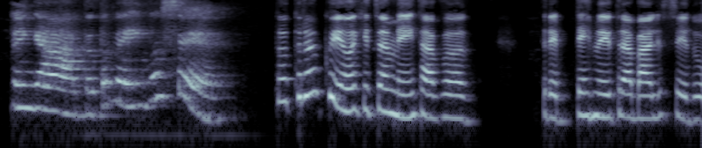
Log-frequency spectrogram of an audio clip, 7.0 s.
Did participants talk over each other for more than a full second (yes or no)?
no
